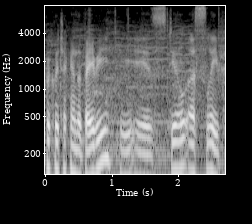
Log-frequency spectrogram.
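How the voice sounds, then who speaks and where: A man talks with clear music in the background. The sound is dry with no echo. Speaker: family vlogger. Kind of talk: casual vlog chat. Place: shop. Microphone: phone near.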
